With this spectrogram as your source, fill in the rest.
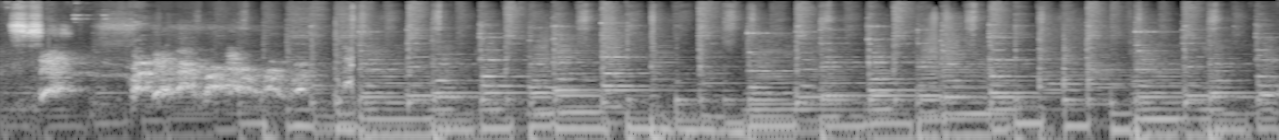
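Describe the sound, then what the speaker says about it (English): Dogs bark over loud, steady music that fills the whole stretch on Holbox island, Mexico; the barking is mostly buried in the mix. "All the other dogs are going nuts and Princess is just chilling now."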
